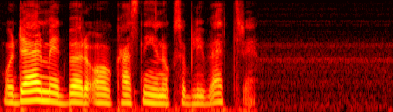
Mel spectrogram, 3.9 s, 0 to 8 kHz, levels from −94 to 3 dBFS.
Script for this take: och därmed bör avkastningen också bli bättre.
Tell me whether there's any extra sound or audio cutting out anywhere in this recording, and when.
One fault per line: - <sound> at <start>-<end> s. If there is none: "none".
none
